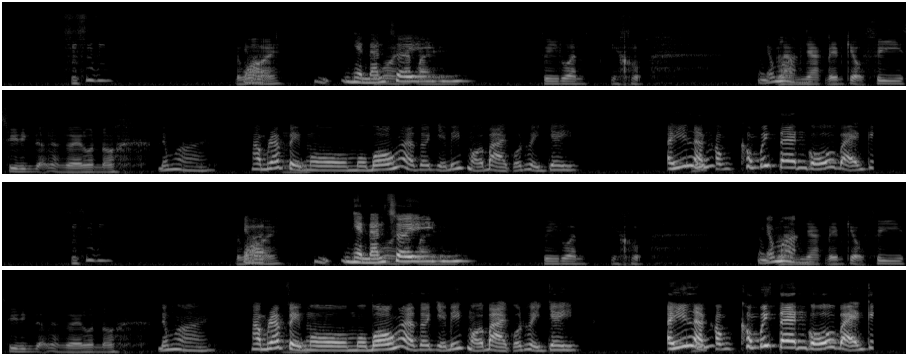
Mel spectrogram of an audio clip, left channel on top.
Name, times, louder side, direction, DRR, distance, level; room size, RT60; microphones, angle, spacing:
voice 1, 0.6-1.1 2.3-2.8 3.7-4.5 5.4-7.0 7.7-10.5 11.0-11.1 11.8-12.1 15.9-16.2, left 1 dB, 40° left, 3.6 m, -41 dB
voice 2, 3.1-4.7 7.6-8.1 10.6-11.2 11.5-14.8 15.7-17.8, right 6 dB, 75° right, 0.5 m, -28 dB
head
